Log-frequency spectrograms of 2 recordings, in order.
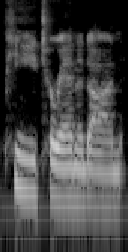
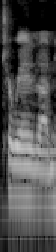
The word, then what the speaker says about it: pteranodon: Sammy and I were reading a book that had a pteranodon in it, and he was like calling it pee pteranodon. And I was like, it's just pteranodon. He's like, but there's a pee. And I was like, the pee is silent.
